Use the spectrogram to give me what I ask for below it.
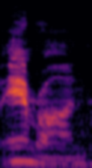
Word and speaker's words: AMRRON: And one way I'm going to recommend that you do that is if you're not a member of AMRON, and that's spelled AMRRON, and I'll put a link up, then you need to join AMRON.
